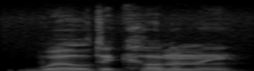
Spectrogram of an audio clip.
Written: world economy

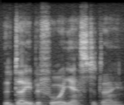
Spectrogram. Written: the day before yesterday

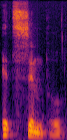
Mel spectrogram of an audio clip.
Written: its simple

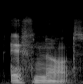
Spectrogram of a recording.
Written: if not

